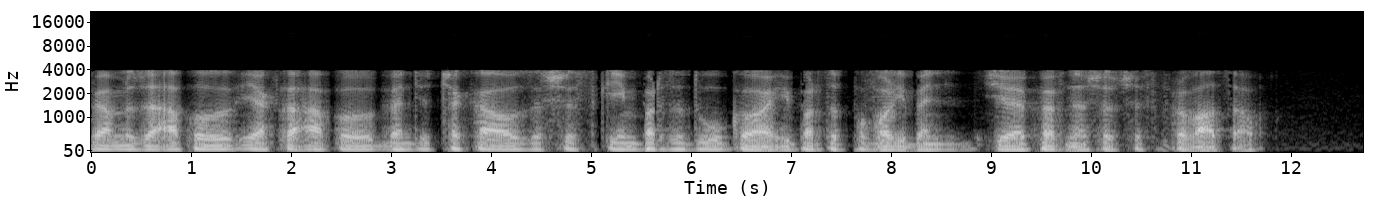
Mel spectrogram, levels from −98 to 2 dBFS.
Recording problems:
garbled, watery; badly; nothing above 4 kHz
wrong speed, natural pitch; too slow; 0.5 times normal speed
abrupt cut into speech; at the start

